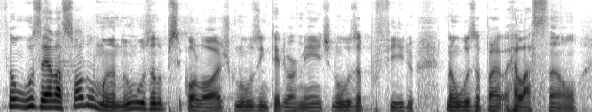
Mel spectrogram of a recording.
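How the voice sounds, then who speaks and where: A man with a Brazilian Portuguese accent giving a lively, colloquial seminar lecture to an audience. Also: lowish voice, rapid-fire. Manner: animated and colloquial, acts out quoted voices. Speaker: seminar speaker. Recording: reverberant hall.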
